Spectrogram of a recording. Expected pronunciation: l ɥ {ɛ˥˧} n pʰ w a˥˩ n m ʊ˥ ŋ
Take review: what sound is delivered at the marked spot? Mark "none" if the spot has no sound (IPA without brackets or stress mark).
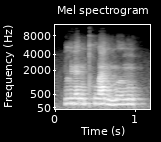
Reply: ɛ˥˧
